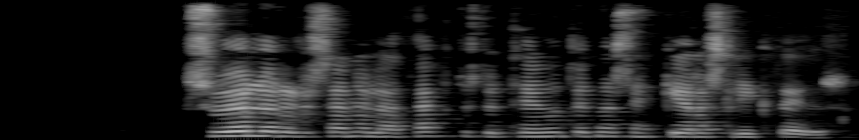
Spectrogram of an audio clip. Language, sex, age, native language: Icelandic, female, 50-59, Icelandic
